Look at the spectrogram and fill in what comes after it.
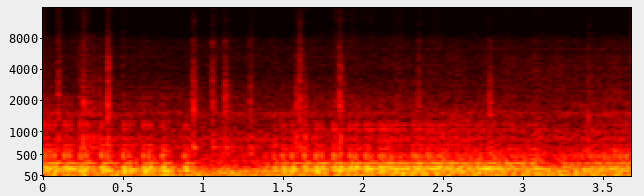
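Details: Honda City Aspire 1.5 (2015): irregular sharp creaks and clicks over low engine and road rumble, only when turning, none going straight; dry front suspension ball joints and bushes.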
